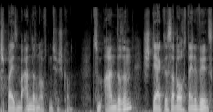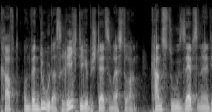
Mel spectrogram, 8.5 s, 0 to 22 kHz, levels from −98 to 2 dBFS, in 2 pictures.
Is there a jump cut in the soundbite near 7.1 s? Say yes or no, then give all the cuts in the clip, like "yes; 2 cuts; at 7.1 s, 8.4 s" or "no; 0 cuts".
yes; 1 cut; at 7.1 s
